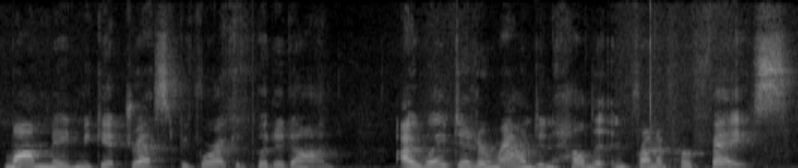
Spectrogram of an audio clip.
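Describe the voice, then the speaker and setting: A woman reading a children's memoir aloud in an expressive storytelling manner. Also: a little high, normal speed, muffled recording. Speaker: book reader.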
